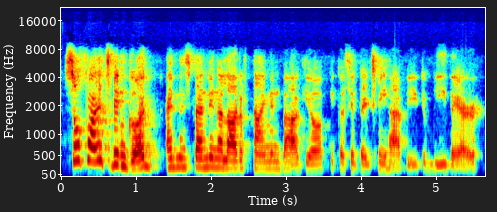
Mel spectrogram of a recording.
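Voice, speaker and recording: Low-voiced woman on a muffled line. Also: expressive, normal speed, vocal fry. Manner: warm, chatty, laughs often, some hesitations. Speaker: guest, happiness coach. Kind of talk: casual interview answers.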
